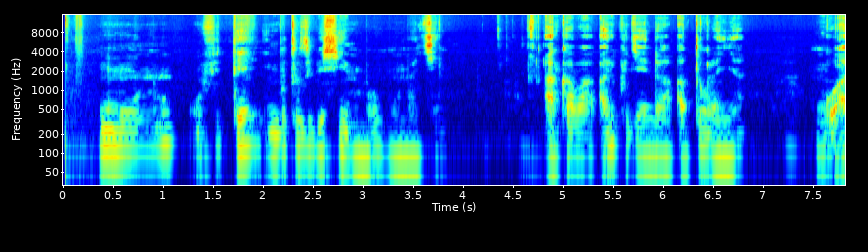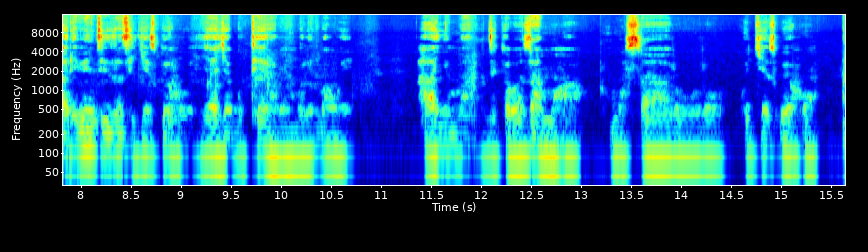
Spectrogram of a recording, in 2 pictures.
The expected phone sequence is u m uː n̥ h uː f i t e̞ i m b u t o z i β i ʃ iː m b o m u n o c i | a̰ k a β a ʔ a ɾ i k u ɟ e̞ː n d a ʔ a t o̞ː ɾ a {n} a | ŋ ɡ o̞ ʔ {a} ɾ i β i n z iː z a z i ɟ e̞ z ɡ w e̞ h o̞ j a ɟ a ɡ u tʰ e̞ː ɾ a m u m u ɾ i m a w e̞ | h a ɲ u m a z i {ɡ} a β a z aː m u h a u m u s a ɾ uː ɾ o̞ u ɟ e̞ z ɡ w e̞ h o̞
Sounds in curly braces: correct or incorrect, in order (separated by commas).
incorrect, correct, incorrect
